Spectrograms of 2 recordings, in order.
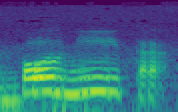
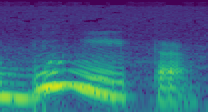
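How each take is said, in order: First: The first vowel sounds like 'o'. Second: The first vowel sounds like 'u'. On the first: "ao invés de falar bonita" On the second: "eu falo bonita"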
